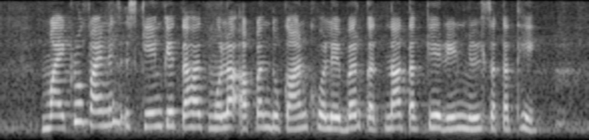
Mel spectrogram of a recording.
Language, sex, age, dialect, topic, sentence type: Chhattisgarhi, female, 46-50, Central, banking, question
